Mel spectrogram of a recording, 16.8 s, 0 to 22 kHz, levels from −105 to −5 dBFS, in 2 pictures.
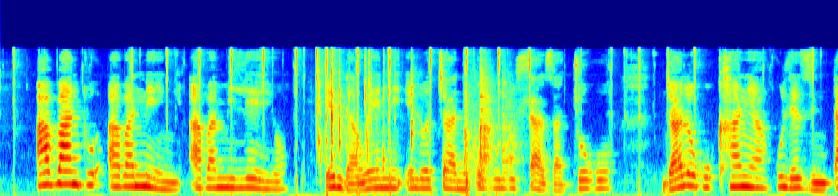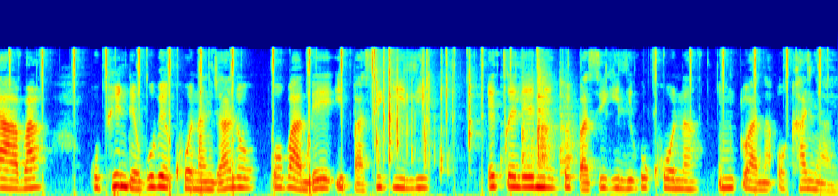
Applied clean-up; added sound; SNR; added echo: none; Crushing + Scissors; 11 dB; none.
